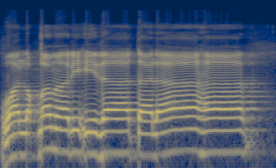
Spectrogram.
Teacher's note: والقمر اذا الف مدہ، الف ہمیشہ مدہ ہوتا ہے، الف سے پہلے ہمیشہ زبر ہوتا ہے، الف مدہ کو ایک الف کے برابر کھینچ کر پڑھیں گے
